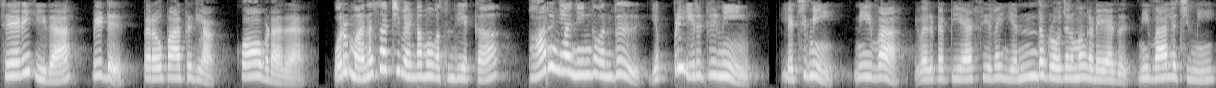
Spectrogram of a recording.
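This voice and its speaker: A sharp-tongued village woman bickers with her neighbours in a cartoon comedy, voiced by a woman. Her voice sits very high, and she scolds and accuses in a Kanyakumari Tamil accent. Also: expressive, normal speed, full character voice. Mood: quarrelsome. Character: bickering village women neighbours, quick-tempered.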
